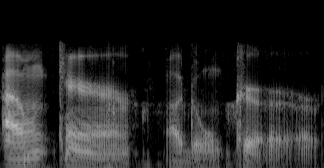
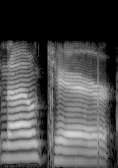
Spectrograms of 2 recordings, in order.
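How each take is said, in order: First: Slow, lower, fading echo of the line; echo effect. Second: Said in the usual way. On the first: Shown as a demonstration. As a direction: let it fade out like an echo. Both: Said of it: "put some kind of sound effect behind that".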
